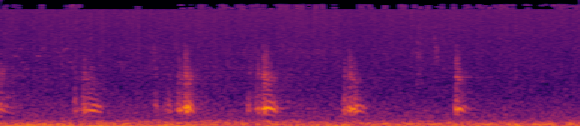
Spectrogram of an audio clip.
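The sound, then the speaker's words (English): A southern leopard frog croaks in a series of five short, evenly spaced clucking calls at a small pond surrounded by yellow pitcher plants, over a steady low rumble of outdoor background noise. “A southern leopard frog.”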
